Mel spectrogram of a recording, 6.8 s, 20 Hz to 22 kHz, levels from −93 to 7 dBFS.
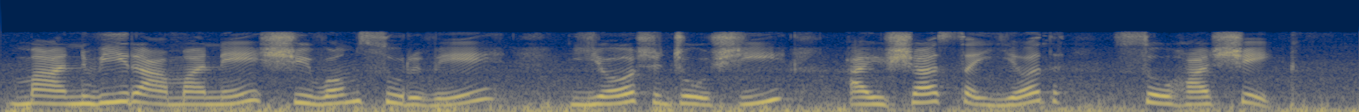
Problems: constant background noise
